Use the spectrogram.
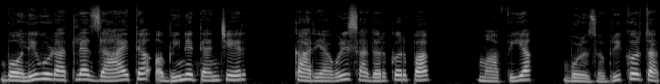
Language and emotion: Goan Konkani, fearful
